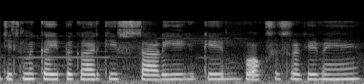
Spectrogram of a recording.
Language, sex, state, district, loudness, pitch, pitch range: Hindi, female, Uttar Pradesh, Lalitpur, -17 LUFS, 240 Hz, 235-245 Hz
